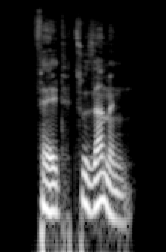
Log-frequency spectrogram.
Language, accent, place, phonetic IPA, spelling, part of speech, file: German, Germany, Berlin, [ˌfɛlt t͡suˈzamən], fällt zusammen, verb, De-fällt zusammen.ogg
- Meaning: third-person singular present of zusammenfallen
